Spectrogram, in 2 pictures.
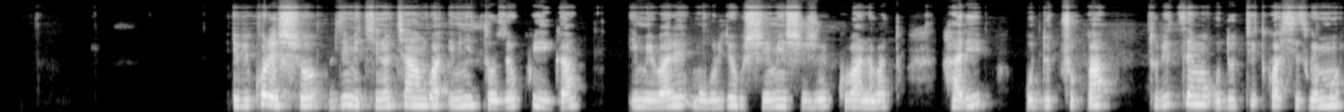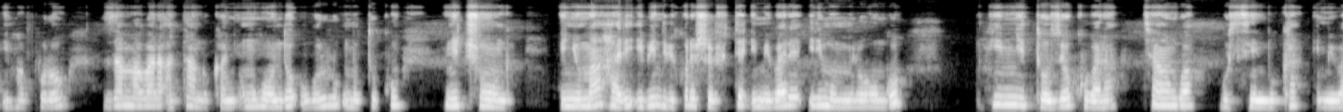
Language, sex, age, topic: Kinyarwanda, female, 25-35, education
